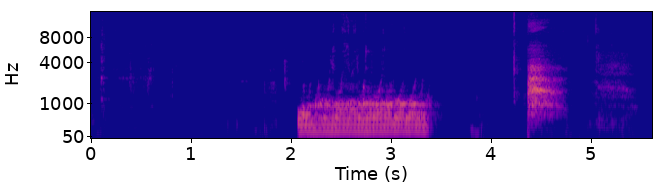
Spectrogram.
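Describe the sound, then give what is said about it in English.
Someone takes a drink of water, making a steady, buzzy gurgling sound for over a second, followed by a sharp breathy exhale and a few faint mouth clicks. No one speaks. “Let me take a little drink of water first.”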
